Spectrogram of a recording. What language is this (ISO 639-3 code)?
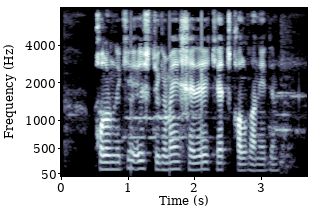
uig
